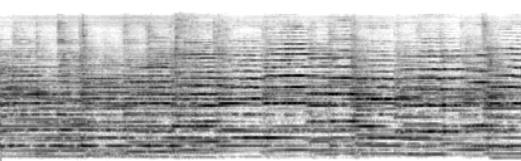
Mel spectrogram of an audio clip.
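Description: Live Irish instrumental music: a fiddle playing the melody, with a bowed cello bass line and a plucked cittern accompanying.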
